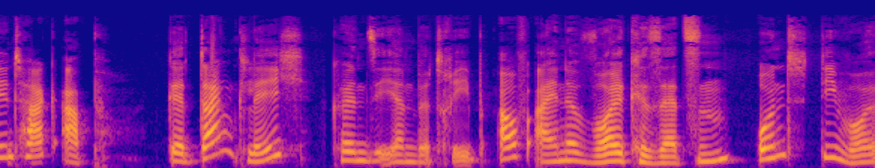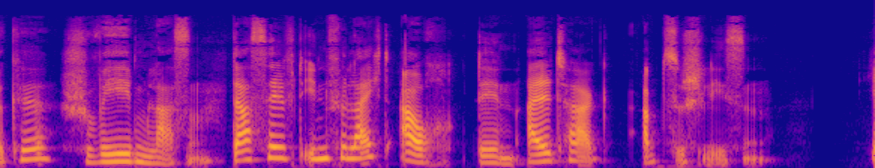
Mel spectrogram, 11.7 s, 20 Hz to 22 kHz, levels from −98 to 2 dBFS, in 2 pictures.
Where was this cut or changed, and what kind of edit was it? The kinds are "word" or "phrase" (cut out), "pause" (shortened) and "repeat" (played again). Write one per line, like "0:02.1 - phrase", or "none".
0:02.2 - pause
0:07.3 - pause
0:08.9 - pause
